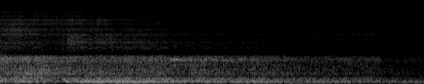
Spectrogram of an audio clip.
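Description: A steady rushing noise that slowly fades and cuts off near the end.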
